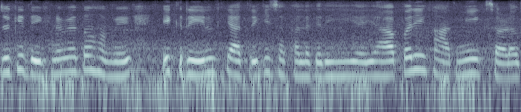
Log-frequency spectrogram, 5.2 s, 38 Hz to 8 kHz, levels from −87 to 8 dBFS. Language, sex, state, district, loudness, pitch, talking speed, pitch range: Hindi, female, Chhattisgarh, Korba, -16 LUFS, 225 Hz, 240 wpm, 210-245 Hz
